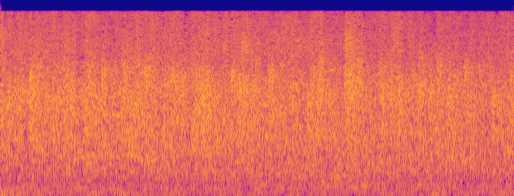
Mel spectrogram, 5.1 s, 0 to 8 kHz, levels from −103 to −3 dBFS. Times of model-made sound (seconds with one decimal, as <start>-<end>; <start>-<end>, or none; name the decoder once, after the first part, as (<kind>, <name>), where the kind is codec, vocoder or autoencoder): 0.0-1.3 (vocoder, Vocos); 2.6-3.0; 4.0-5.1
